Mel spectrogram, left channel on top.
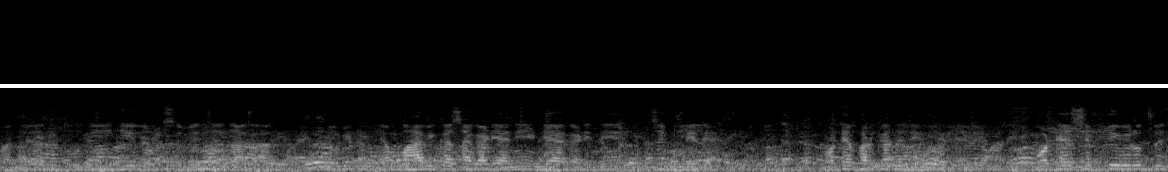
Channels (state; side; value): silent; left; 58 dB below the other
